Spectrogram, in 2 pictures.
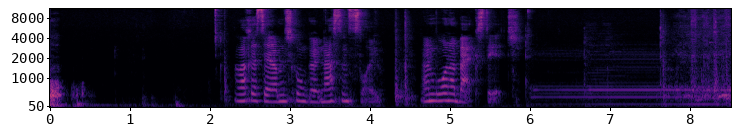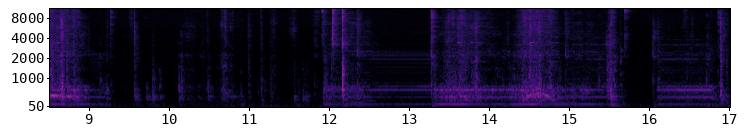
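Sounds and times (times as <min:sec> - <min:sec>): sewing machine stitching: 0:06.6 - 0:09.3, 0:11.9 - 0:17.0.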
